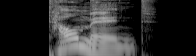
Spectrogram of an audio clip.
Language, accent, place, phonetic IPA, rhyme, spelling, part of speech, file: German, Germany, Berlin, [ˈtaʊ̯ml̩nt], -aʊ̯ml̩nt, taumelnd, verb, De-taumelnd.ogg
- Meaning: present participle of taumeln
